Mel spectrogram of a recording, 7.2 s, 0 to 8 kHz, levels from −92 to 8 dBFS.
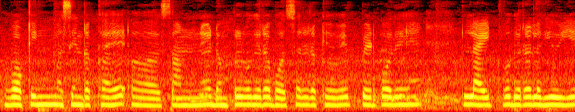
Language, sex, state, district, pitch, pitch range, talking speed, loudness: Hindi, male, Odisha, Nuapada, 205 Hz, 200-210 Hz, 165 wpm, -16 LUFS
